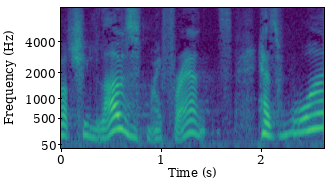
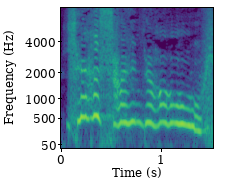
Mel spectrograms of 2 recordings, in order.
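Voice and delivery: high, loud tearful reply; sobbing joy; 13 semitones higher, 13 dB louder, much slower than usual. Real, not acted. Answering friend's news, crying with joy. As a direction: answer through happy tears. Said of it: "I'm just bawling".

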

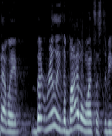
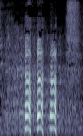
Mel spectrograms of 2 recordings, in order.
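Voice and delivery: laugh; 5 semitones higher, 5 dB louder than usual. Real, not acted. Laughs at the orange story.

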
